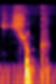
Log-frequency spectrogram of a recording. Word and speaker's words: stroke: Còn chữ stroke á, theo anh đọc chữ stroke o á thì nó người ta hiểu hơn, stroke nhớ khờ cuối đó nha.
